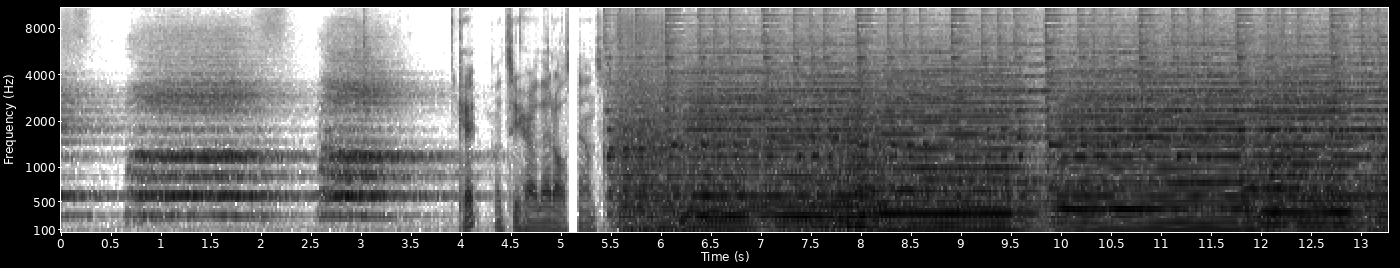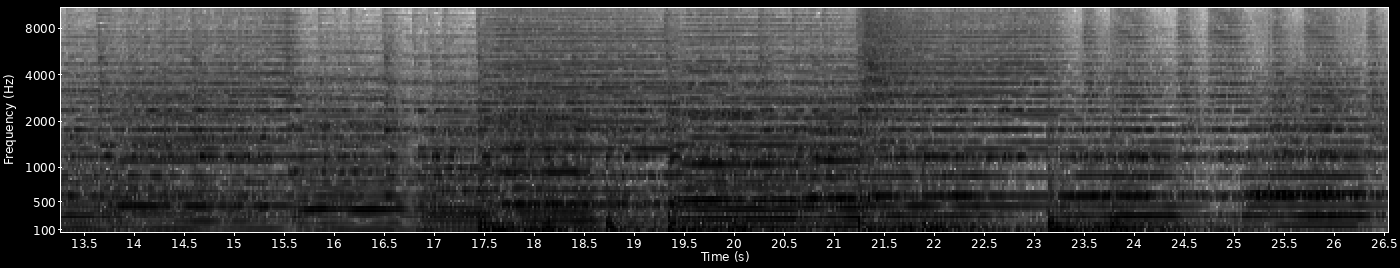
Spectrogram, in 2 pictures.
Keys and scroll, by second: 3.0 space, 5.1 space.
